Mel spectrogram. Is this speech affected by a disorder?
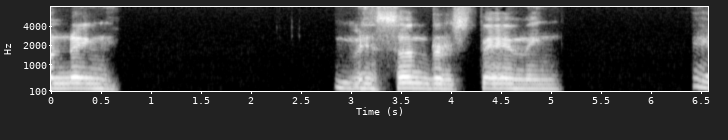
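Yes: multiple sclerosis.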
